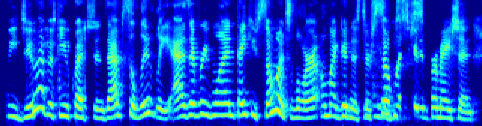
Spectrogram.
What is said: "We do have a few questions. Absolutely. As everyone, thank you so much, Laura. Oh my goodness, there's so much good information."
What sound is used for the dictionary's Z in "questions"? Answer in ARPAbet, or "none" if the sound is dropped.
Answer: Z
